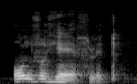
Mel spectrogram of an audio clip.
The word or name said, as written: onvergeeflijk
